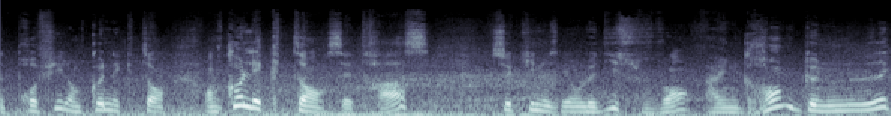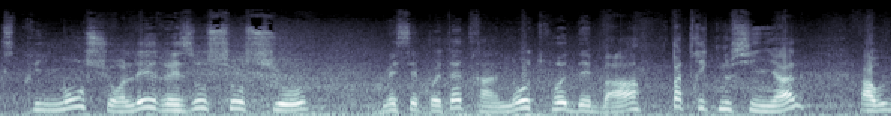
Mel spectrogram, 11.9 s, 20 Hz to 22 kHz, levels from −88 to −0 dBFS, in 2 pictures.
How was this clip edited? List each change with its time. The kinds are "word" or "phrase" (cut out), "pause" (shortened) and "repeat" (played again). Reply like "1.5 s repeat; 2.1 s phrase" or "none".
3.7 s word; 5.3 s phrase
